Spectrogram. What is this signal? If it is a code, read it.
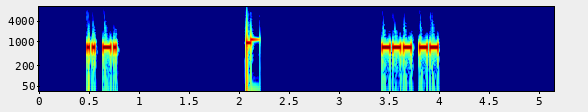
Morse code, heard as a keyed tone, about 41 wpm, 700 Hz. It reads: IN OM
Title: Top 180 QSO Elements 45wpm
